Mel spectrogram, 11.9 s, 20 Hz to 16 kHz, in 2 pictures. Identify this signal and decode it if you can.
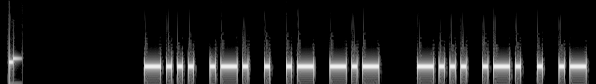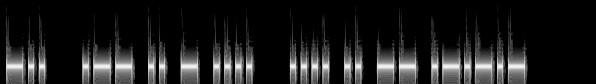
Morse code, heard as a keyed tone, about 22 wpm, 700 Hz. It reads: BREAK BREAD WITH HIM.
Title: Sentences from Top 1600 Words 22wpm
